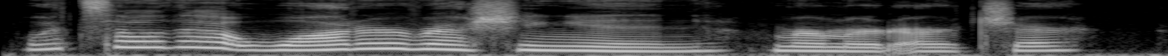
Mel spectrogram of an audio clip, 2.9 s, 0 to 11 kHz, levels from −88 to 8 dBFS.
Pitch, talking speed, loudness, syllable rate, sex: 255 Hz, 165 wpm, -15 LUFS, 5.0 syllables/s, female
